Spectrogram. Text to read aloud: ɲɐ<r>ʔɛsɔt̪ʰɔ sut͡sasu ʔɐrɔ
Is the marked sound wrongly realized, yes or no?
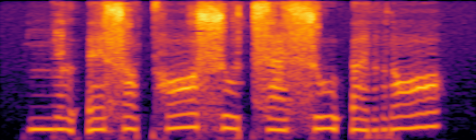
yes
